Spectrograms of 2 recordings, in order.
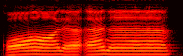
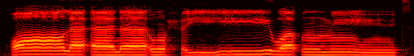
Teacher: when you stop, stretch the sound, pronounce the alif. But when you connect it with the next word, don't read the letter alif.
